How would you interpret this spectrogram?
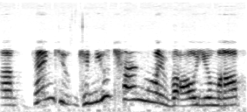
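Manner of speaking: guest on a hotel phone; thin phone-line voice. Real, not acted. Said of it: "I can barely hear you".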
